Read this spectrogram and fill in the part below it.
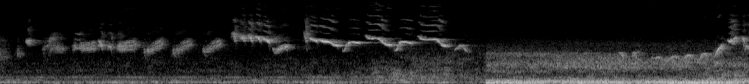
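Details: Chinese hwamei delivering a bouncing series of repeated whistled notes, then higher, faster, downward-slurring phrases. After about five seconds a loud rushing noise takes over and a faint rising whistle continues.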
